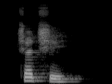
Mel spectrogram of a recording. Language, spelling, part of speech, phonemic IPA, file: French, tchatcher, verb, /tʃat.ʃe/, LL-Q150 (fra)-tchatcher.wav
- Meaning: to chat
